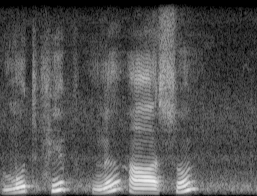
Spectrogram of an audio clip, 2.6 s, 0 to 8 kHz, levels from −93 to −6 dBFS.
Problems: constant background noise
